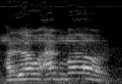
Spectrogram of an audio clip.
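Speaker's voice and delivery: loud, slow joyful exclaim; delighted exclamation. Real, not acted. Admiring the finished croissant, loud and delighted. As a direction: marvel out loud.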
